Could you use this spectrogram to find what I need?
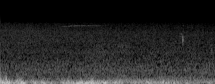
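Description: Wind buffets a phone microphone outdoors on a street, producing uneven low rumbling gusts over a steady hiss, with no talking.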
